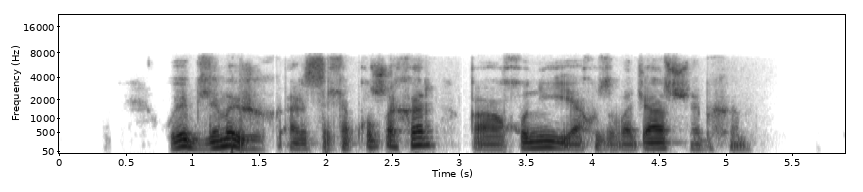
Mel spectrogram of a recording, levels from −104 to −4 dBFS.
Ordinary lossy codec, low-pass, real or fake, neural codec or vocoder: Opus, 24 kbps; 7.2 kHz; real; none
